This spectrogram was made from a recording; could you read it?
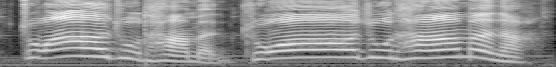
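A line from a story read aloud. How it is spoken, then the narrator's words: Loud shouting. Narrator (Chinese): 那三个妖精大叫着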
